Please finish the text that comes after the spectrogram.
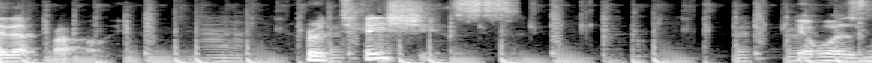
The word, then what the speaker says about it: Cretaceous: This prehistoric flying reptile lived during the late Crestaceious Cretaceous. I'm sorry. I don't didn't say that properly. Cretaceous.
